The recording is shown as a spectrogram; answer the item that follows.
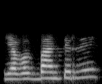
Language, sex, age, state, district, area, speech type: Kannada, female, 18-30, Karnataka, Bidar, urban, conversation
